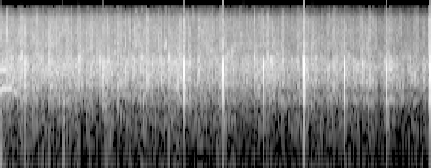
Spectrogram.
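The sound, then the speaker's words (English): An audience claps steadily in a round of applause for a man, a dense wash of many hands with a few sharper, louder claps standing out at a regular pace. No one speaks over it. “Round of applause for this so man here.”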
